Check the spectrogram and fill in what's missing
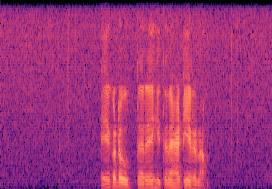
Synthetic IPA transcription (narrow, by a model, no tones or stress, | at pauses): ejəkəʈəut̪ːəɾejəɦit̪ənəɦæʈijəʈəna̰m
